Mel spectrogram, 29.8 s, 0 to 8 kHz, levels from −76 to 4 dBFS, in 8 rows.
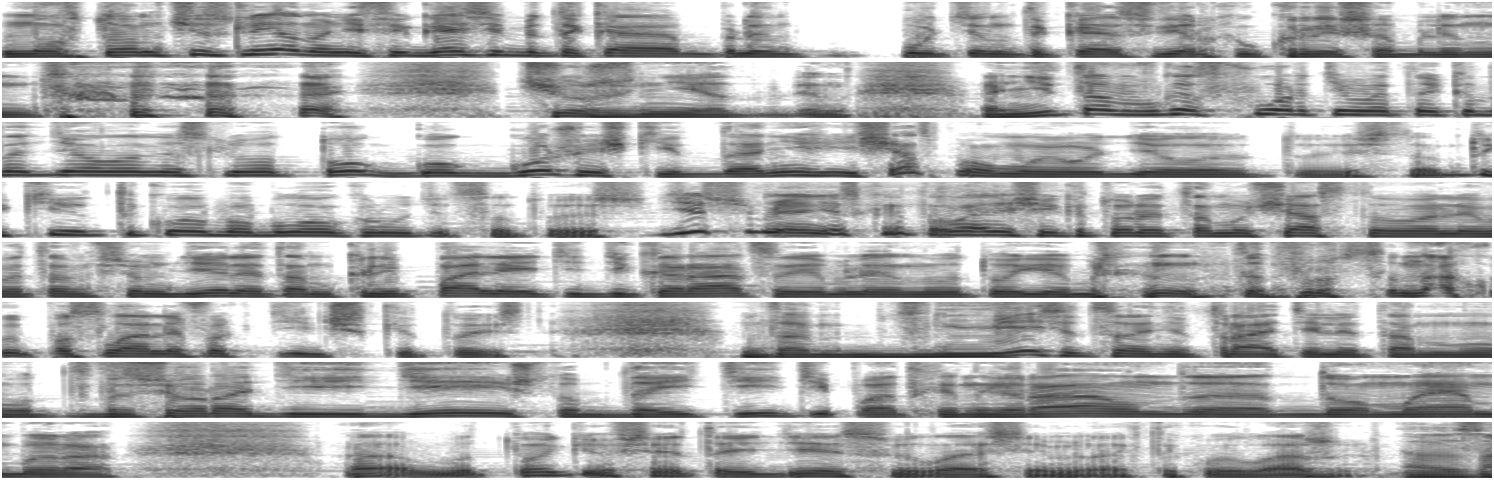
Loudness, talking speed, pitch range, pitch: -15 LUFS, 200 wpm, 110-150 Hz, 125 Hz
